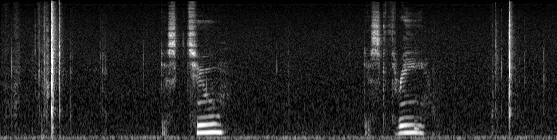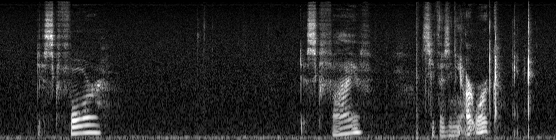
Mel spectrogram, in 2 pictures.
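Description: A plastic disc case clicks as discs are handled.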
